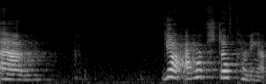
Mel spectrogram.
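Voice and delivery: speaking with food in mouth. Speaker talking to an audience, talking with mouth full. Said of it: "I'm talking my mouth full like a little piglet".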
